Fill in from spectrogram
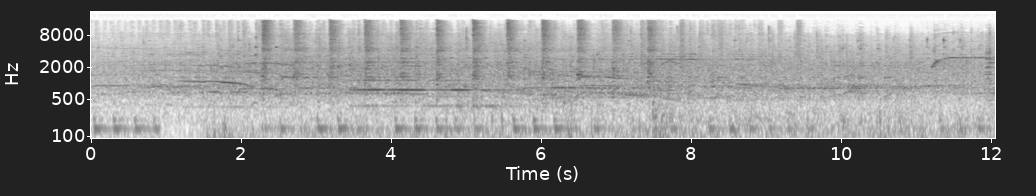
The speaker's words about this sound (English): I'll post up and I'll include it on the podcast here of all the clapping here. So here's the clapping.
